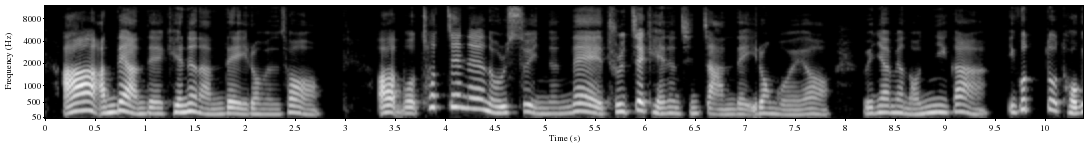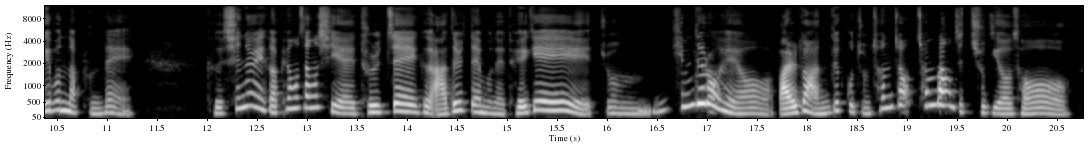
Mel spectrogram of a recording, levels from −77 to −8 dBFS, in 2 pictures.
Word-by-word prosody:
"아 250 Hz, +3 st, +10 dB
안 185 Hz, +4 st, +4 dB
돼, 260 Hz, -, +6 dB
안 175 Hz, -7 st, +4 dB
돼. 170 Hz, -2 st, -1 dB
걔는 210 Hz, +3 st, +2 dB
안 155 Hz, -1 st, -4 dB
돼." 175 Hz, -2 st, +3 dB
이러면서 155 Hz, +2 st, -4 dB, 0.5 s
아 200 Hz, +3 st, +6 dB
뭐 180 Hz, -1 st, -2 dB
"첫째는 355 Hz, -5 st, 0 dB
올 190 Hz, -1 st, +1 dB
수 195 Hz, +3 st, -3 dB
있는데 180 Hz, +2 st, -1 dB
2 220 Hz, -1 st, -1 dB
째 265 Hz, +3 st, +5 dB
걔는 180 Hz, -6 st, -3 dB
진짜 170 Hz, -1 st, -4 dB
안 145 Hz, 0 st, -6 dB
돼." 155 Hz, -1 st, -4 dB
이런 170 Hz, +2 st, -3 dB
거예요. 145 Hz, 0 st, -7 dB, 0.3 s
왜냐하면 190 Hz, 0 st, -2 dB
언니가 200 Hz, +3 st, -2 dB, 0.2 s
이것도 300 Hz, +4 st, -2 dB
더 180 Hz, -3 st, +3 dB
기분 255 Hz, +2 st, +1 dB
나쁜데 185 Hz, -5 st, -5 dB, 0.7 s
그 175 Hz, -3 st, -5 dB
시누이가 315 Hz, -, -2 dB
평상시에 315 Hz, -, -2 dB
2 205 Hz, +4 st, 0 dB
째 220 Hz, 0 st, +2 dB
그 195 Hz, -2 st, 0 dB
아들 235 Hz, +13 st, 0 dB
때문에 180 Hz, -8 st, -3 dB
되게 250 Hz, -, +1 dB
좀 170 Hz, -2 st, -8 dB, 0.3 s
힘들어해요. 260 Hz, -, +1 dB
말도 170 Hz, +5 st, +5 dB
안 165 Hz, +2 st, 0 dB
듣고 250 Hz, -3 st, -5 dB
좀 175 Hz, -4 st, -9 dB
천정 350 Hz, -, -3 dB
천방지축이어서. 175 Hz, -, -2 dB
195 Hz, 260 characters per minute, -23 LUFS, 170-245 Hz, 0.7 s, 아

